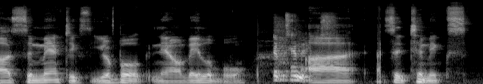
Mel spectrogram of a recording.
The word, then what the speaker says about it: Septemics: So I was saying in the intro that Semantics, your book now available, Septemics. I kind of remember how to say it by the month September.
